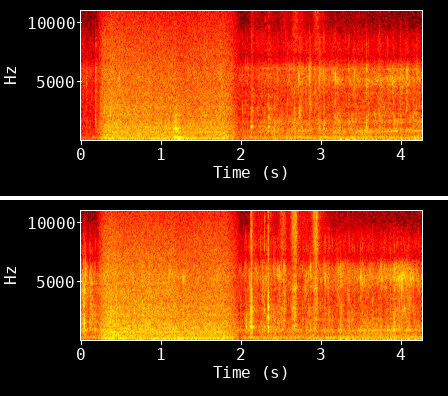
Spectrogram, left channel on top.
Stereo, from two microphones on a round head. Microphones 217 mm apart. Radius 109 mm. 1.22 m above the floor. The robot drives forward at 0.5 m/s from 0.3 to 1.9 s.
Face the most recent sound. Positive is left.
turn(degrees=-80)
